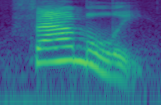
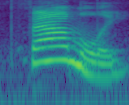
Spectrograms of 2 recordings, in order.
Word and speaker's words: family: 소리가납니다 그래서 가족 역시 패밀리가 아니라 실제 영어 발음은 family family 이렇게 센 발음이 난다라고 말씀드렸었죠 다음 g 역시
